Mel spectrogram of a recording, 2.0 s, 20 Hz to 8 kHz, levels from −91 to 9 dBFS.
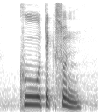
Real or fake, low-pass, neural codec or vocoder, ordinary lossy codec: real; 7.2 kHz; none; none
